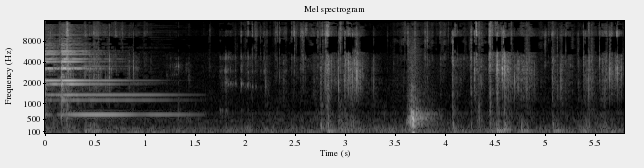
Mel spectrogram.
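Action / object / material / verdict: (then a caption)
scrape / soap bar / soap / none. A hand-sized solid yellow bar of soap with a thin bronze outer coating is held in the hand and shaved and scraped with a utility knife blade, sending chips flying. It opens with a short bell-like ding that rings and fades over about a second and a half, followed by bright, crisp scraping and shaving strokes with a sharp click partway through.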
